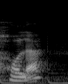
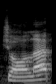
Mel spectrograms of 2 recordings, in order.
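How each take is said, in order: First: The word is not sounded out as spelled. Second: The word is sounded out as it is spelled. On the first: The speaker calls it right. "but I think you pronounce it La Jolla" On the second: The speaker calls it wrong. "It's La and then J O L L A, like Jolla"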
